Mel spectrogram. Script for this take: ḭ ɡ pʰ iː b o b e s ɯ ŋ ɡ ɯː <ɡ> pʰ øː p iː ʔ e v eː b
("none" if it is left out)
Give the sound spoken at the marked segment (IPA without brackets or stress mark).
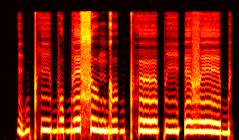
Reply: ɡ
